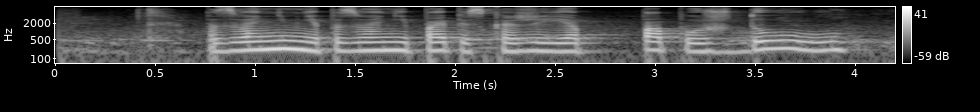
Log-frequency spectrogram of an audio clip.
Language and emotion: Russian, neutral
